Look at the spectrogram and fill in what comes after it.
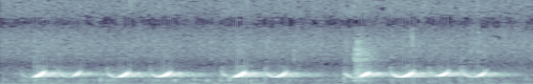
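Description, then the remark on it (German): A grandfather, a gifted bird-voice imitator, imitates a bird call with quick, bright whistled chirps, about a dozen short notes in three bursts, clear with no talking. “Da mein Großvater ein begabter Vogelstimmenimitator war, brauchte ich nur auf einen der Vögel zu zeigen, um ihn zu einem anhaltenden Gezwitscher anzuregen.”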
